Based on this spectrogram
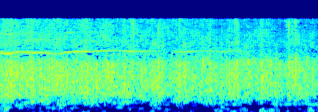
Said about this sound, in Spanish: Vamos a dar un aplauso a los oradores que han hecho un trabajo brutal, brutal, extraordinario.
